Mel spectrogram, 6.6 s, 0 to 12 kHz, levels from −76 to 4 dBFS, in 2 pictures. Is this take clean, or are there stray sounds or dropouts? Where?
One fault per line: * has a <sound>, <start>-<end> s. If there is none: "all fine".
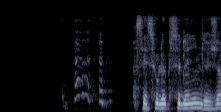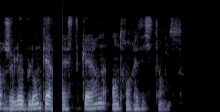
* has a laugh, 1.1-1.7 s
* has a dropout, 4.1-4.2 s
